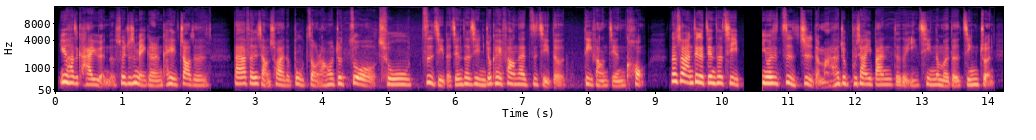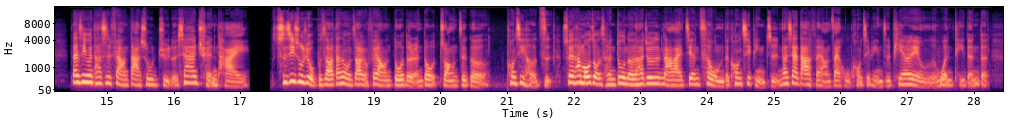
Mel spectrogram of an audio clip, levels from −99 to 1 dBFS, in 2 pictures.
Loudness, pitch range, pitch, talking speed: -17 LUFS, 200-255 Hz, 225 Hz, 360 characters per minute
